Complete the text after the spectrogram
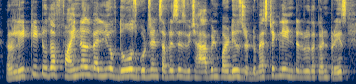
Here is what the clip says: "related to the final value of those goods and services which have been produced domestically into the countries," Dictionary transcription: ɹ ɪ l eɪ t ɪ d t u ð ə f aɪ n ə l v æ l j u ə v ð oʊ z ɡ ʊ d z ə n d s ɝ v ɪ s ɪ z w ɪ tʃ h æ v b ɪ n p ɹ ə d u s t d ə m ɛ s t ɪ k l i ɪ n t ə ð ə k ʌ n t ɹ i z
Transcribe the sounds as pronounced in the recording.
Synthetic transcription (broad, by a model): ɹ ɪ l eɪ t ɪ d t u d ə f aɪ n ə l v æ l j u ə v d oʊ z ɡ ʊ d z ə n d s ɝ v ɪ s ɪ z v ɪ tʃ h æ v b ɪ n p ɹ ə d u s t d ə m ɛ s t ɪ k l i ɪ n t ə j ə k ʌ n t ɹ i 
